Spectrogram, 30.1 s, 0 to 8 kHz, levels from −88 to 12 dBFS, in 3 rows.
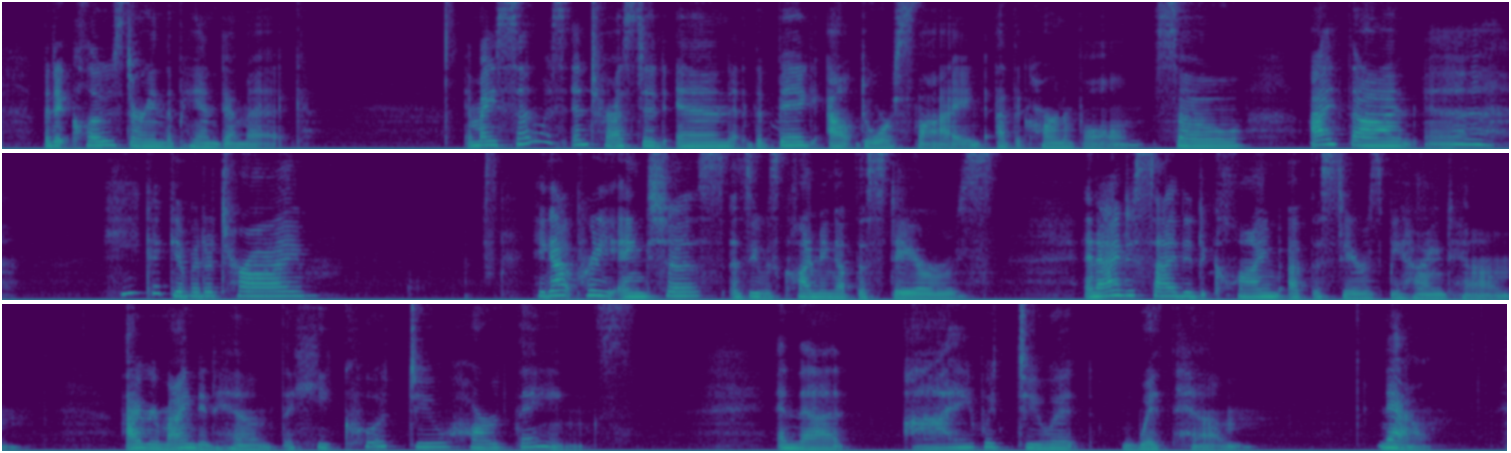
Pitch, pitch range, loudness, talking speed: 210 Hz, 185-240 Hz, -39 LUFS, 135 wpm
